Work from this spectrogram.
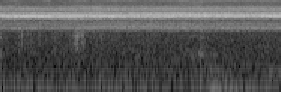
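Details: On a warm evening, cicadas in an olive tree give a continuous piercing buzz, loud and even throughout, without pauses, while cats hunt among the branches.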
